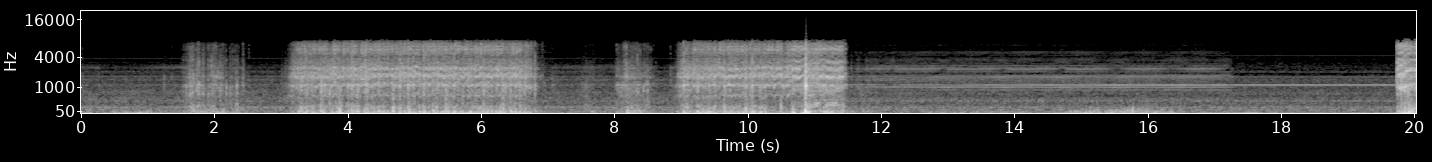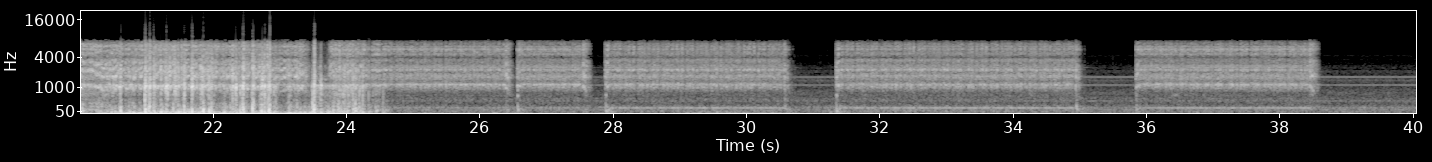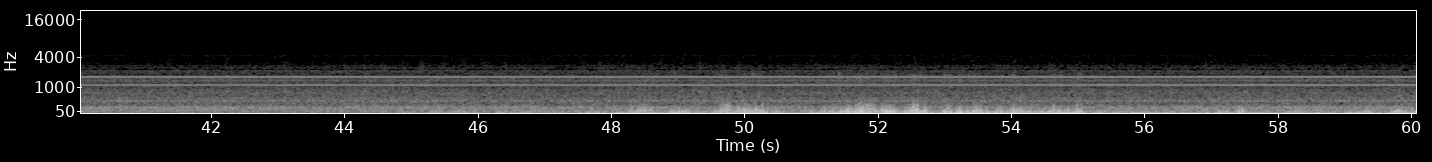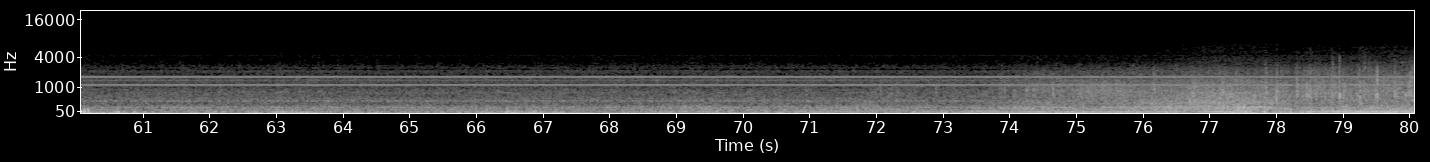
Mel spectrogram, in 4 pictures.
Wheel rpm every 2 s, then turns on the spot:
10, 50, 150, 60, 70, 130, 10, 0, 0, 20, 240, 260, 290, 260, 290, 200, 300, 230, 300, 120, 0, 0, 0, 0, 0, 0, 0, 0, 0, 0, 0, 0, 0, 0, 0, 0, 0, 0, 0, 0.
0-2 6-8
